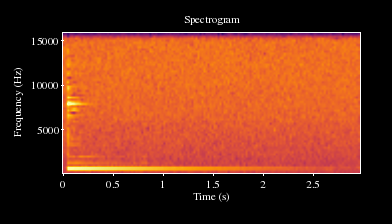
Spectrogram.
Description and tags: one-shot music box tones, recorded by ZOOM H2, separated and normalized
